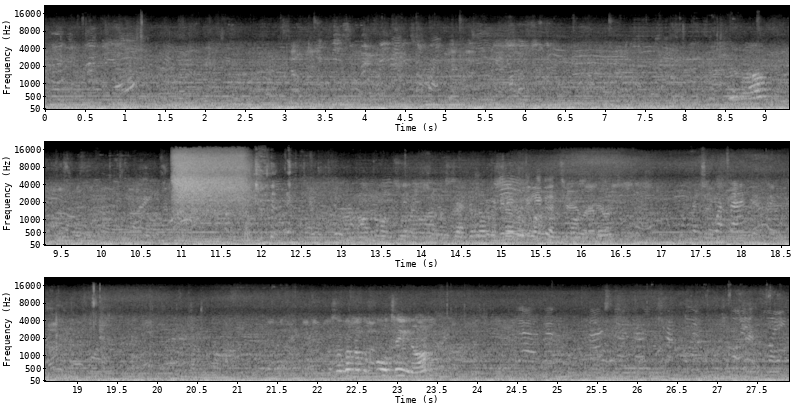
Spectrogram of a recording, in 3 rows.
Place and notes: Vereinigtes Königreich - Brighton, pier, dolphin race
At Brighton Pier, a full artificial amusement area - the sound of a man announcing and commenting a game called dolphin race.In the background the sounds of other venues on the fairground and an electric trolley passing by.
international city scapes - topographic field recordings and social ambiences
4 October, 12:00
